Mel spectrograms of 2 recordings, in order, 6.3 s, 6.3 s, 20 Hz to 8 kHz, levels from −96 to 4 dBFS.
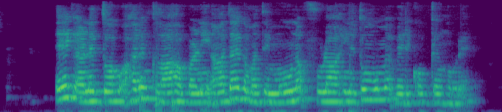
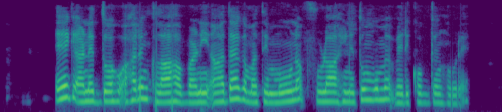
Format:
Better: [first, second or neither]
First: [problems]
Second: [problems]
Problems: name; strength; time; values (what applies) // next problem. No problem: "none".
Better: second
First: room echo; dies away in 0.3 s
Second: none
